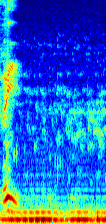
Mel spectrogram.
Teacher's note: ketika kasrah baru dibaca tipis RI bukan RI tapi Ri ini nanti ada hukumnya tersendiri ketika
